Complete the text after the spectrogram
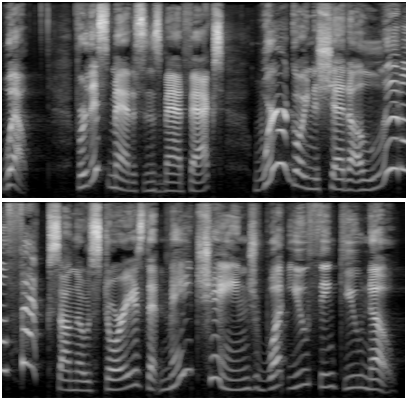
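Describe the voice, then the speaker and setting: A woman hosting a podcast in a lively, scripted but conversational style. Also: mid-range voice, measured pace, dry recording, clean studio sound. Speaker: podcast host.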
